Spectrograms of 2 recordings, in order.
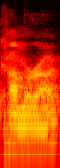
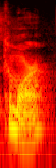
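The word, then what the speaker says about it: Commorragh: I learned the pronunciation of that recently. I always called it Kamarog, but it's Kamora.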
